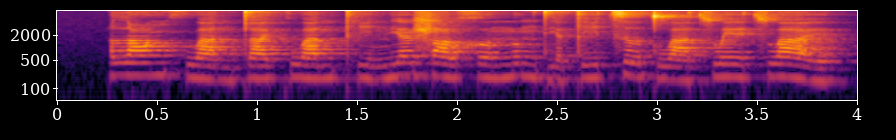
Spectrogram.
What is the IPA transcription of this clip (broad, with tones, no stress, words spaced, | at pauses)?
lɑ˥ŋ xwa˨˩nt̪a˧˥ɪ̯kwa˧˥n t̪ʰi˨˩n̪jɛ˥ ʂɑ˥˧ʊ̯xɤ˥˧ n̪ʊ˥˩ŋt̪jɛ˩ t̪i˧˥t͡sɹ̩˥˩t̪wä˨˩ t͡swe˥˧ɪ̯t͡swa˥˩ɪ̯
